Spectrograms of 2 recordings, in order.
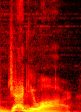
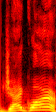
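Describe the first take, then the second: First: "Jaguar" as JAG-you-ar, three syllables; insisted British pronunciation. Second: "Jaguar" as JAG-wahr, two syllables; mock the American "Jaguar" with a raised pitch; silly American pronunciation. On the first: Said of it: "It must be Jaguar". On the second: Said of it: "that sounds silly". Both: Shown as a demonstration.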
